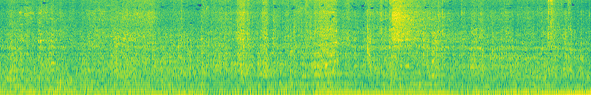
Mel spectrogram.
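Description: Dump truck's diesel engine running with a low, steady drone that shifts slightly in pitch, with a few faint clicks and knocks over it.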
